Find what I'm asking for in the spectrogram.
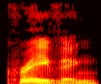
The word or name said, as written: craving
